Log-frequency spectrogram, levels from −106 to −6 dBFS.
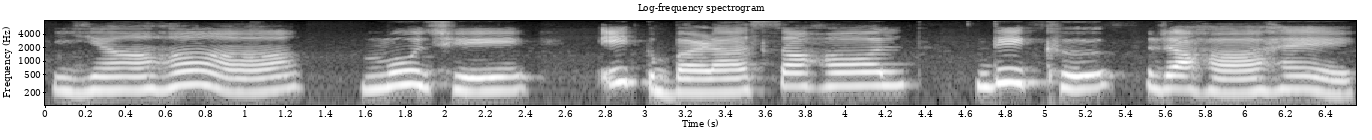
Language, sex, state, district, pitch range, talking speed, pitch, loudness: Hindi, female, Bihar, Kaimur, 225-280 Hz, 80 wpm, 240 Hz, -14 LUFS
